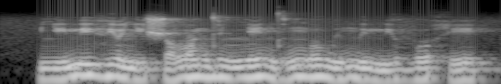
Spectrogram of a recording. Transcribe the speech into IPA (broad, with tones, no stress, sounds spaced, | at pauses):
lʲ ɨ˩˥ mʲ ɤ˧˥˧ vʲ ɔ˥˨ lʲ ɨ˩˧˩ ʃ ʏ˩˥ lˠ ʏ˧˥˧ n d ʏ˥˨ lː e˧˥˧ n d ɤ˩˥ ŋ o˧˥˧ w ɨ˩˥ m ɨ˩˧˩ mʲ o˩˧˩ v o˧˥ h e˩˧˩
